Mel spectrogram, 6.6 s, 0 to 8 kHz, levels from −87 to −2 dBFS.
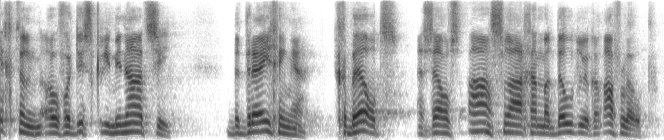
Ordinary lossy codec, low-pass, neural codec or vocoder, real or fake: none; none; codec, 16 kHz, 2 kbps, X-Codec, HuBERT features, trained on general audio; fake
